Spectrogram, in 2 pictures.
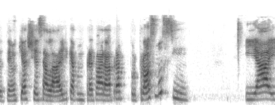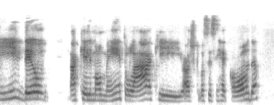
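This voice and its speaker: The sound is dry and close, with no echo. A woman speaks at a moderate pace with ordinary pitch variation. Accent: Natal. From Brazil, Natal (Northeast). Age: 30s. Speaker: flight attendant. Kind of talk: interview guest, casual chat. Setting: live stream video call.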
